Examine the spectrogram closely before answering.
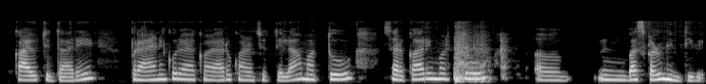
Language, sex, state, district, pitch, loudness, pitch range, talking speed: Kannada, female, Karnataka, Dharwad, 225 Hz, -16 LUFS, 205-250 Hz, 75 wpm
